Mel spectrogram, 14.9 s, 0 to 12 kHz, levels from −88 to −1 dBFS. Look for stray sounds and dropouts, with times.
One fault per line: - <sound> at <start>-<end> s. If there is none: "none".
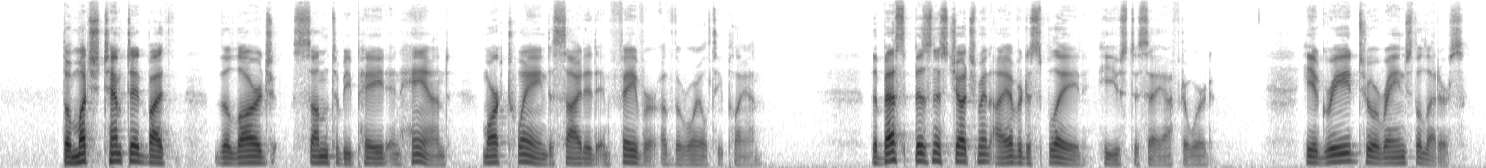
none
